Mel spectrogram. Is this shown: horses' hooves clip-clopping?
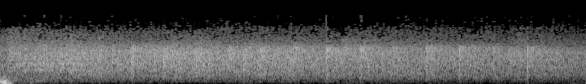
no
